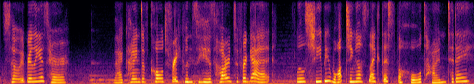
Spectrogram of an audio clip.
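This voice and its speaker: A composed young student from a video game, speaking in a high voice with dry, gently teasing humor. Faint music runs underneath. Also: female voice, a little slow.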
